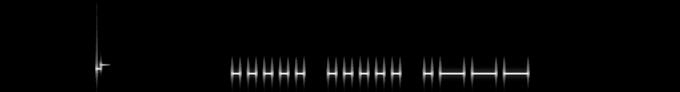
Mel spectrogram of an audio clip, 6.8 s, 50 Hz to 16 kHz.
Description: Morse code, heard as a keyed tone, about 15 wpm, 700 Hz. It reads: 55J
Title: Three Challenging Letter-Number Combinations 15wpm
